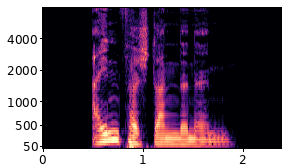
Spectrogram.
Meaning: inflection of einverstanden: 1. strong genitive masculine/neuter singular 2. weak/mixed genitive/dative all-gender singular 3. strong/weak/mixed accusative masculine singular 4. strong dative plural
- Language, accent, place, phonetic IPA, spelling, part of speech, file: German, Germany, Berlin, [ˈaɪ̯nfɛɐ̯ˌʃtandənən], einverstandenen, adjective, De-einverstandenen.ogg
